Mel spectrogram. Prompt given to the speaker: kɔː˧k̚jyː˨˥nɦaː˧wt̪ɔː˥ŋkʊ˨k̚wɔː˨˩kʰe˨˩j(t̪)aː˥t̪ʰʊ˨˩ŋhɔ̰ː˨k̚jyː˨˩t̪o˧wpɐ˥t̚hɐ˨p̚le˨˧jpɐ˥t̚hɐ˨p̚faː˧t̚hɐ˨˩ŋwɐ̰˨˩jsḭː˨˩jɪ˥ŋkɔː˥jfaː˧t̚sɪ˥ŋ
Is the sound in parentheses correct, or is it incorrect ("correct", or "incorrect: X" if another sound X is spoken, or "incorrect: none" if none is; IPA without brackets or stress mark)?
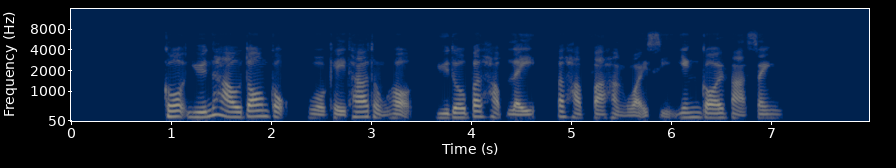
incorrect: t̪ʰ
